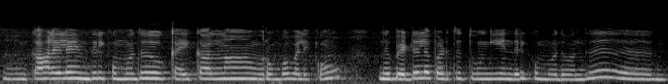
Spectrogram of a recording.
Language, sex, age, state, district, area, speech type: Tamil, female, 18-30, Tamil Nadu, Tiruchirappalli, rural, spontaneous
